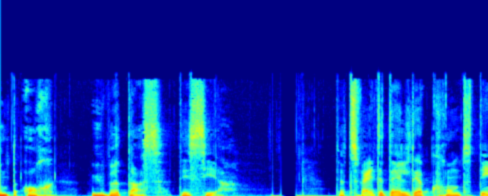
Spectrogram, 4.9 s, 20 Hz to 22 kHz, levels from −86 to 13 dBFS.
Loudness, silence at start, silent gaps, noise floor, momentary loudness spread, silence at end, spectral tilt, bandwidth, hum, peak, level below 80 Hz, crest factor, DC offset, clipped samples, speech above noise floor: -18 LUFS; 0 s; 2.88-2.94 s; -36 dBFS; 22 LU; 0 s; -5.5 dB/octave; 14 kHz; none; -2 dBFS; -28 dBFS; 16 dB; under 0.1%; under 0.1%; 19 dB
